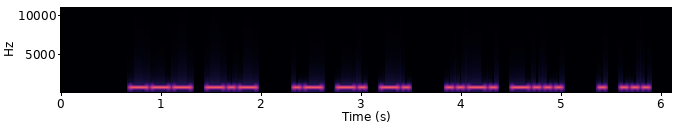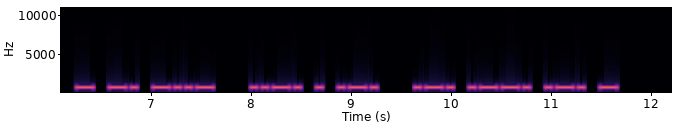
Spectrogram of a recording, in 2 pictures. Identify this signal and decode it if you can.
Morse code, heard as a keyed tone, about 22 wpm, 700 Hz. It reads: OK ANN FB ES TNX FER RPRT
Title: K1USN SST QSO Practice 22wpm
